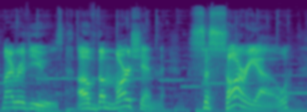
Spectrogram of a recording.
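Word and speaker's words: Sicario: Next week, I will be back with my reviews of The Martian, Cesario. I think that's how you say it. I know it's not Cicero, because Benicio del Toro said so on television.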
